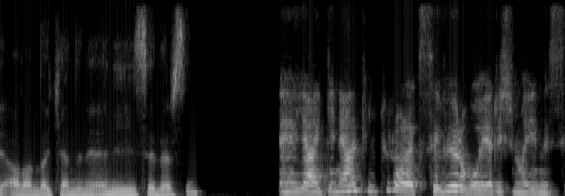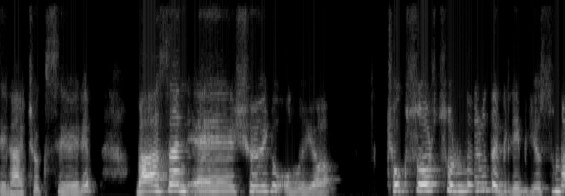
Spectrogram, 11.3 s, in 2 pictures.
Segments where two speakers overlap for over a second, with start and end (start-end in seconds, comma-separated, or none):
none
